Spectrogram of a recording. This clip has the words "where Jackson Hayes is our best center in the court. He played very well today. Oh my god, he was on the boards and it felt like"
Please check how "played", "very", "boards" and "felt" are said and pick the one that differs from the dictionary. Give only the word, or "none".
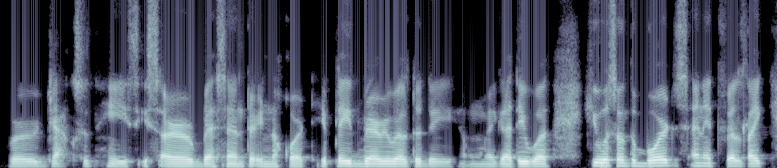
boards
